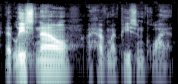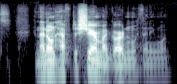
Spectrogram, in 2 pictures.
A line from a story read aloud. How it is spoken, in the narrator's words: sighed the giant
